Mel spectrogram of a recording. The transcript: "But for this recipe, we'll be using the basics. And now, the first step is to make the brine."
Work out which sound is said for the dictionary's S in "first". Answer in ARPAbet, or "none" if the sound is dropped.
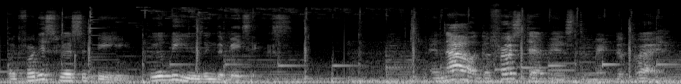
none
